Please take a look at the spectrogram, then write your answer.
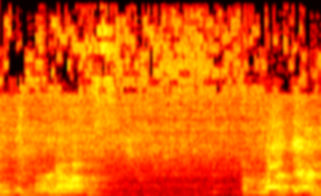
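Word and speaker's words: Murdaugh: the news of these they call them the murdock but they're not spelled the murdochs just by the way it's spelled murdered and the father is the one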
